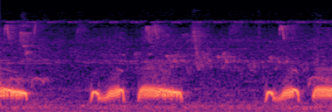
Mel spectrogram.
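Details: Spotted dove kept as a trained lure, cooing to draw in wild birds that do not come close. It gives repeated phrases of a quick two-part wobbling note followed by a drawn-out even coo, with a soft steady hum behind.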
